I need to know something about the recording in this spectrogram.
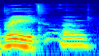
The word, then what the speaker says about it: breathe: two words breath and breathe to differences is in the way, the EA diphthong is pronounced as well as the TH is pronounced.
